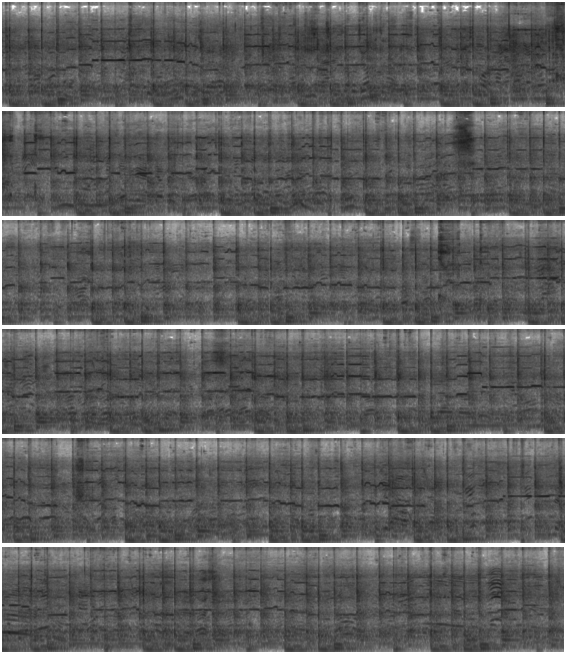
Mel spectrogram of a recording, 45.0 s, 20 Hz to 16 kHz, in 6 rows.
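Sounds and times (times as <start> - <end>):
crowd voices: 0.0 - 45.0
drums beating: 0.0 - 45.0
wind instrument melody: 0.0 - 45.0.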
